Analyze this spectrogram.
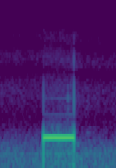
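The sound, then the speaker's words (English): A single steady electronic prompt beep in a German-language number exercise, a pure mid-pitched tone lasting under half a second, loud and clean over faint background hiss, with nobody speaking. “Speak when you hear the beep.”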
